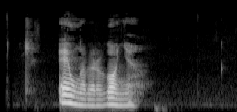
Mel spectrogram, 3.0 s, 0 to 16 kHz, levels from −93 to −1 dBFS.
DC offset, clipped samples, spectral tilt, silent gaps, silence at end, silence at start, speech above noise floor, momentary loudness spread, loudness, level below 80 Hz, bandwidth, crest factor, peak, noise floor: under 0.1%; under 0.1%; -6.5 dB/octave; none; 1.2 s; 0.35 s; 49 dB; 23 LU; -24 LUFS; -72 dBFS; 9.6 kHz; 22 dB; -4 dBFS; -72 dBFS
